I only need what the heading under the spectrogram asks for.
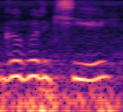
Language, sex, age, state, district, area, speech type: Bodo, female, 18-30, Assam, Kokrajhar, rural, spontaneous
